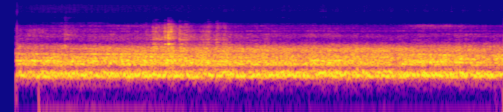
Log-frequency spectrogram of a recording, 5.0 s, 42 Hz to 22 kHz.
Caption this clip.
Sound effects > Vehicles
tram driving by4
Sound of a a tram drive by in Hervanta in December. Captured with the built-in microphone of the OnePlus Nord 4.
